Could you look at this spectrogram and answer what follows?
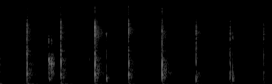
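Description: Hands clap about ten times, close and crisp, in a loose, slightly uneven rhythm with short silent gaps between the sharp slaps.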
